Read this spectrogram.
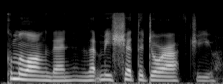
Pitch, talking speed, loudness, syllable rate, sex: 195 Hz, 295 wpm, -17 LUFS, 6.3 syllables/s, female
